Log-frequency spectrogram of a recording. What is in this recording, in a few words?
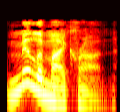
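"millimicron", British English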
